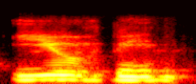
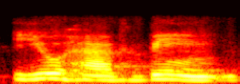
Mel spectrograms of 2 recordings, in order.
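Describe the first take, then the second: First: Have is shortened and joined onto you. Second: Have is said as a full separate word.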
